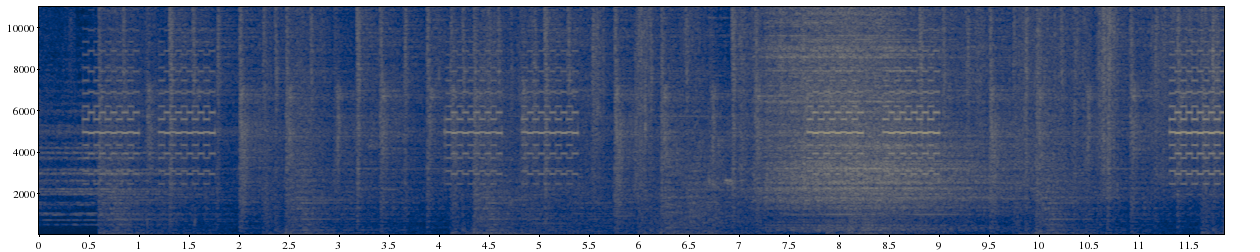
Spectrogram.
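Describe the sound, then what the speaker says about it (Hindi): A mobile phone ringtone plays its repeating electronic ringing pattern over a tense dramatic music score, fairly loud and continuous for the whole stretch, with no voices. "दया का फोन बज रहा है।"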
